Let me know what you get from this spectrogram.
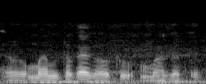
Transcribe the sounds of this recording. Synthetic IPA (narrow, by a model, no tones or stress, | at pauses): aɹumantʰɔkaɡʱɔɹtʊ̰mazɔtɛ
